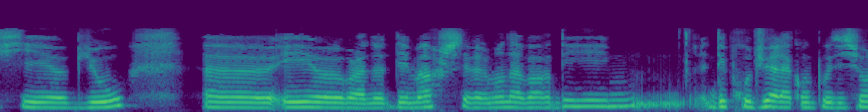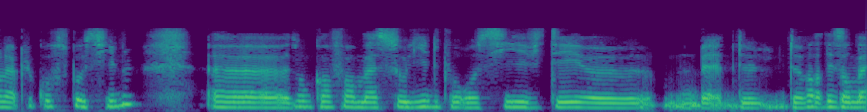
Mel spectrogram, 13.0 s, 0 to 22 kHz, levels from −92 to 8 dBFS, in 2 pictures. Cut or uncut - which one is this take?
uncut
